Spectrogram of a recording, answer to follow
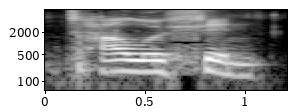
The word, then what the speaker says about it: Talyllyn: You're meant to be saying talyllyn. Talyllyn. Don't know tar. It's tal with a Y. The Y is a sound. Tal and the is like Donald Duck.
